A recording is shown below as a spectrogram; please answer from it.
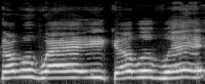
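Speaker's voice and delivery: put-on very slow, drawn-out Birmingham accent. Describing a woman who has started to have a man's accent, imitating Angie's Brummie accent. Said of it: "She's started to have his accent".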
